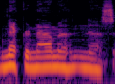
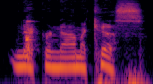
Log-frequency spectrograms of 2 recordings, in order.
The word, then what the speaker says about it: Necronomicus: really i really like his pronunciation of necronominess as nep necronomicus there's a there's a c and there's a c in there as he i was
